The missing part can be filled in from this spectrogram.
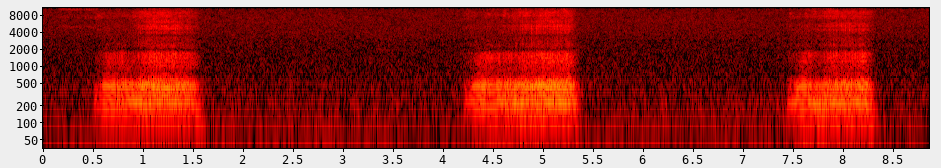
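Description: Three steady, fluttering snores on breathing in, about 16 a minute, with quiet pauses between them: a sleeping dog snoring.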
